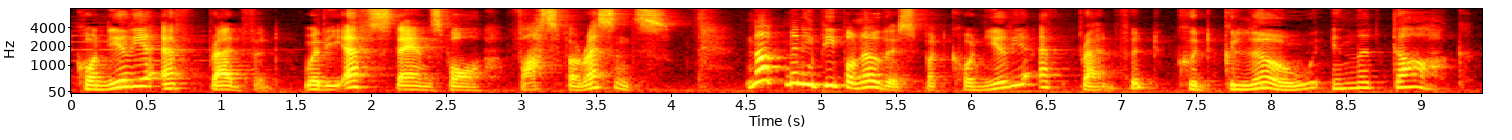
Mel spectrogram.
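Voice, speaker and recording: Man putting on a high, husky, fussy storytime host. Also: sing-song, unhurried, bright, forceful tone, dry recording, recorded from a distance, faint music behind, exaggerated voice. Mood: grandly welcoming. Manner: theatrical, exclaiming, sing-song address to children. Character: fussy theatrical host of a children's storytime programme. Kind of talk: hammy comedic children's read-aloud.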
